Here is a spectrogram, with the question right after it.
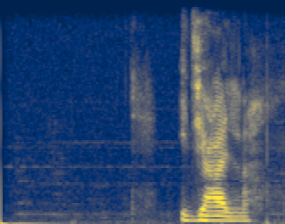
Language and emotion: Russian, positive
